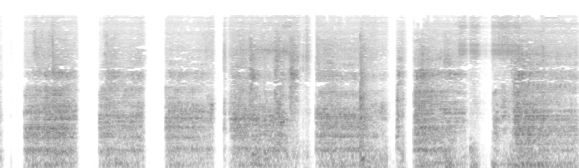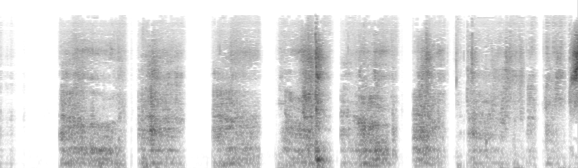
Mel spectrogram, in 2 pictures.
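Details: Playful growling from Ginger, a four-month-old boxer and pit bull cross puppy, during a tug-of-war game, chopped into many short harsh bursts separated by brief pauses, some ending in sharper snarling grunts.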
